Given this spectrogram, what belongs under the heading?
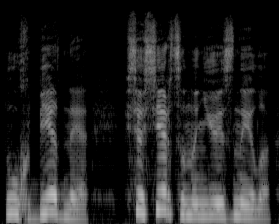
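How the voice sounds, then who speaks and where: A woman reading an audiobook, voicing a meek working woman who answers quietly and grudgingly. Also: fairly high pitch, expressive, unhurried, no room sound, studio quality.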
